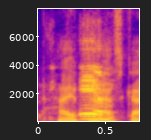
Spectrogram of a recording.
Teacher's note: Emphasis on second syllable.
